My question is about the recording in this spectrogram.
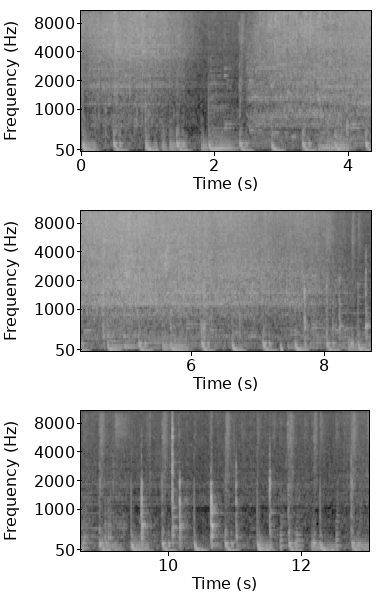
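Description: Chopped onion and tomato sizzling in hot oil in a frying pan, loudest through the middle. In the last few seconds the sizzle thins and a wooden spatula scrapes and clicks against the pan as the mixture is stirred.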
